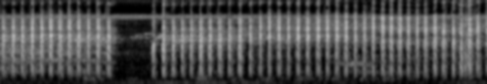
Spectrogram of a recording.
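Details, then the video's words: Stork-billed kingfisher in Indonesia, recorded as a tutor song for training other songbirds: a loud, harsh, rapidly repeated cackling note, about three to four per second, with a brief pause early on, over a steady high insect-like hiss. "TENGKEK BUTO KHUSUS BUAT MASTERAN,FULL KICAU GA ADA BERHENTI NYA"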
